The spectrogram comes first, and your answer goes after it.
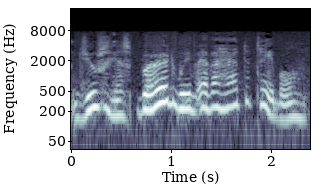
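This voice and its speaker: An actress playing a blunt, homely janitor's wife with a folksy manner in old radio drama style. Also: female voice, on the high side, big pitch swings, moderate pace, a little mellow. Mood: blunt, contented. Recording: muffled old radio, background hiss.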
